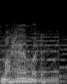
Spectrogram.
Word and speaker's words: Muhammad: According to Ben Yehuda's Hebrew English Dictionary, it is correctly pronounced as Muhammad.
